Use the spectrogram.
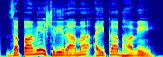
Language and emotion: Marathi, neutral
